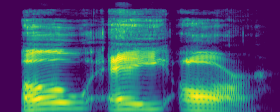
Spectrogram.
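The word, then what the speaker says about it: O.A.R.: the fan text keyword o a r i feel like I have to say it that way keyword or yeah well you can misspell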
